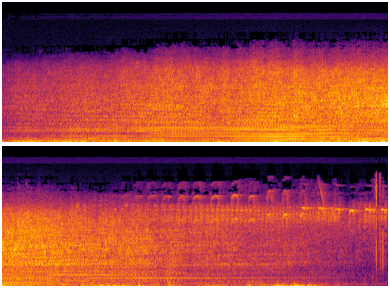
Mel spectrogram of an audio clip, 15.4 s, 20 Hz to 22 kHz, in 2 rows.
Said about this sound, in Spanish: Cuento que esta avioneta que está fumigando, fumiga un campo que linda con la escuela 4, que está en Parada Robles. Ahí, a 100 metros está el colegio y está fumigando desde aquí atrás hasta todo lo que va al campo, que llega hasta la ruta 8.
